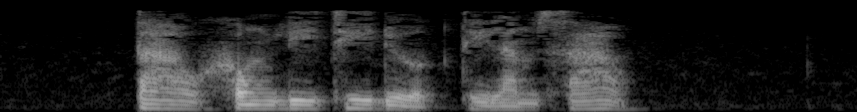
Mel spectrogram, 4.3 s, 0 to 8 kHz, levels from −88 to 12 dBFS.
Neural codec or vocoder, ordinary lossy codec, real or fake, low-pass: none; MP3, 24 kbps; real; 7.2 kHz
